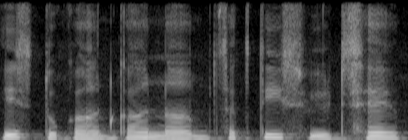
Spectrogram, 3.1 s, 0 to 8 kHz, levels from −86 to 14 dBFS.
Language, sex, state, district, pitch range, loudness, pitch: Hindi, male, Uttar Pradesh, Saharanpur, 135-165 Hz, -15 LUFS, 145 Hz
